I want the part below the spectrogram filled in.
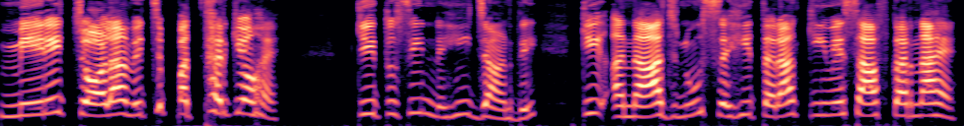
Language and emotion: Punjabi, angry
